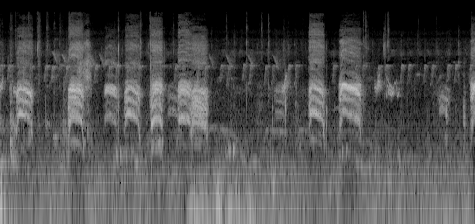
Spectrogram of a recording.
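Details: Crows calling angrily and fighting for food: a run of harsh, nasal caws with rough, rich overtones, each about half a second long, repeated irregularly, some overlapping, with several birds calling over faint background noise.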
